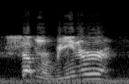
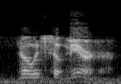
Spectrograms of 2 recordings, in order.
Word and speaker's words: Submariner: Submariner? Because I thought that's how you should pronounce it, because I find out later it's Submariner. So more like the rhyme of the Ancient Mariner than the atomic submarines.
